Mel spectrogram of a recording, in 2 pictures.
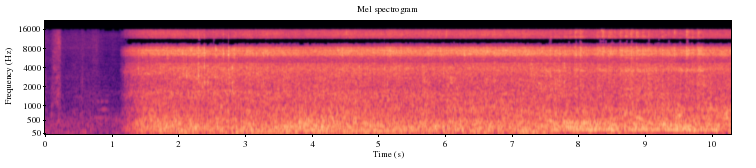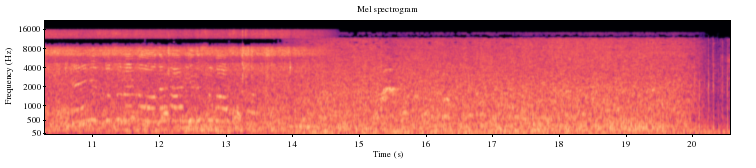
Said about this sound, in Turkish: Yani bu Sefire, hisar açıklarında aynı zamanda Sisam'da nasıl e, bir tsunami, nasıl bir süpürtü yaşandı? Dükkanlar nasıl su altında kaldı? Nasıl bir sel yaşandı?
